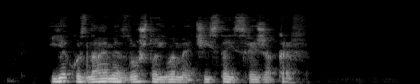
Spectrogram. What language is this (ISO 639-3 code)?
mkd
